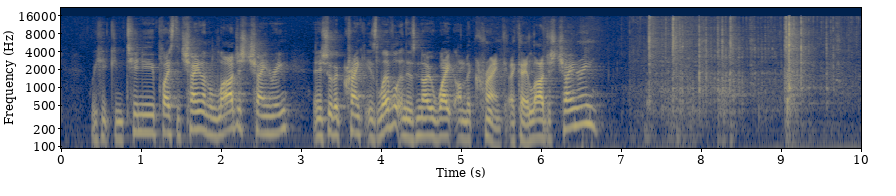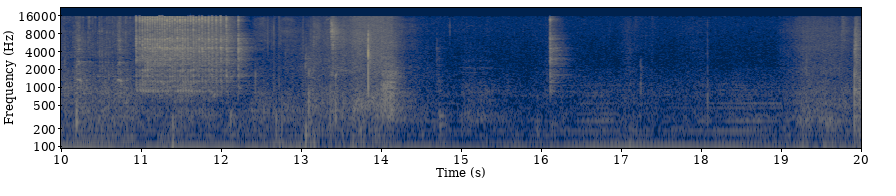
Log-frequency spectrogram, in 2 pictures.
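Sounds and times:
bicycle chain clicking and rattling: 6.8s - 12.7s.

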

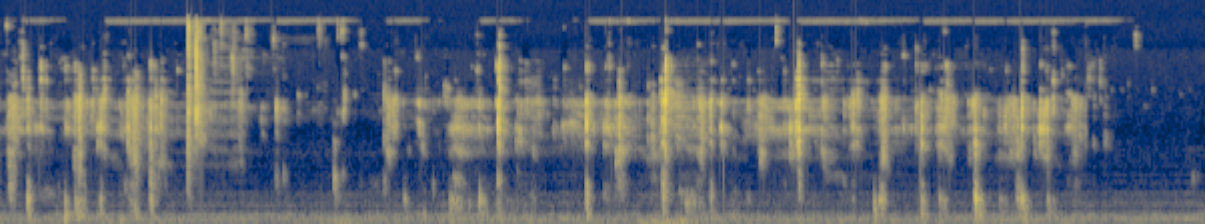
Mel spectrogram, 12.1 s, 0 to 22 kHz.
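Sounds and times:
chewing with mouth closed: 0.0s - 11.3s.

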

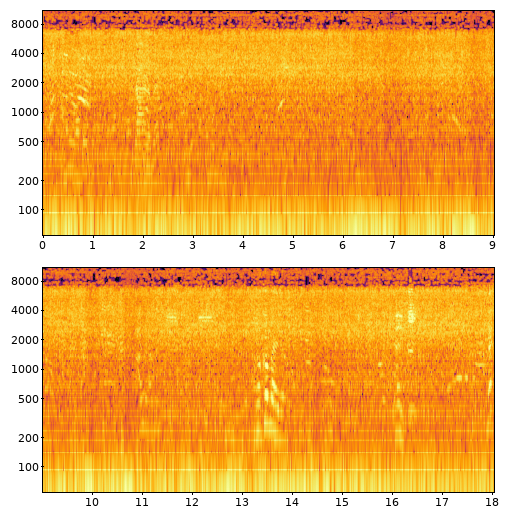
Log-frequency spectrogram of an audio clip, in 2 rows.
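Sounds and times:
vehicle engine and road rumble: 0.0s - 18.0s.

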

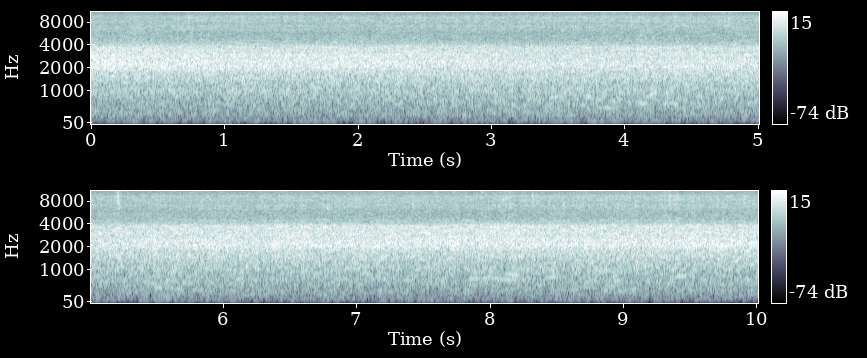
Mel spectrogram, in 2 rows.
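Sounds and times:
rain falling: 0.0s - 10.0s.

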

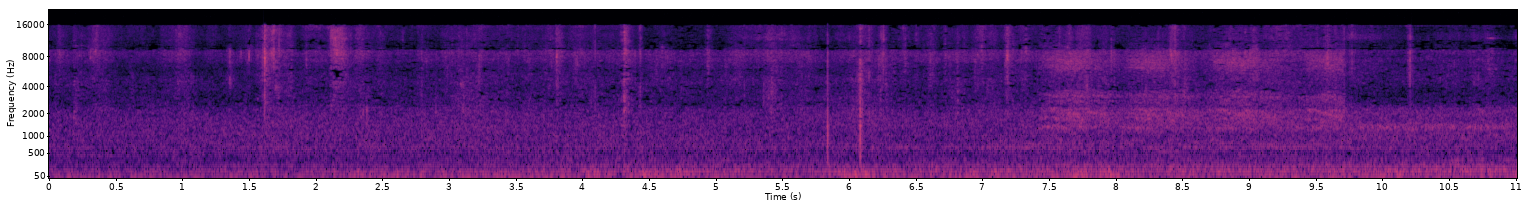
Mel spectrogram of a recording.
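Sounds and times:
steady low rumble: 0.0s - 11.0s
bird calling: 7.3s - 9.8s.

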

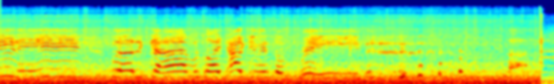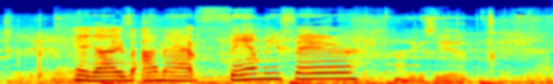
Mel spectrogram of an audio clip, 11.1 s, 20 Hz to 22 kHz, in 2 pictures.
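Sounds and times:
road and rain noise in car: 0.0s - 11.0s.

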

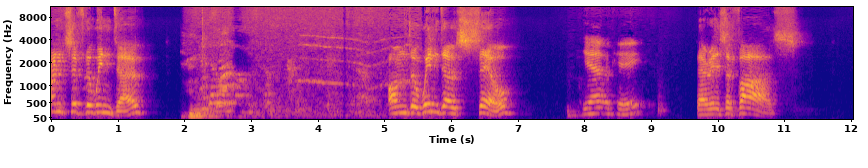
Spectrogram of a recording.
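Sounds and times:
room noise: 0.0s - 10.9s
voices over video call: 0.0s - 11.8s.

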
